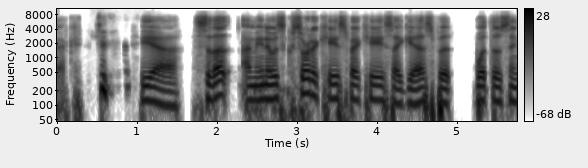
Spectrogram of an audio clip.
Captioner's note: laughs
